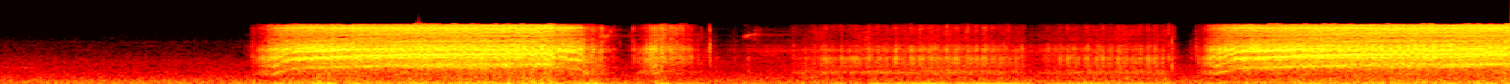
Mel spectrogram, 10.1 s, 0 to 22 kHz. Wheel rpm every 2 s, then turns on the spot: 40, 150, 10, 40, 190.
4-6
